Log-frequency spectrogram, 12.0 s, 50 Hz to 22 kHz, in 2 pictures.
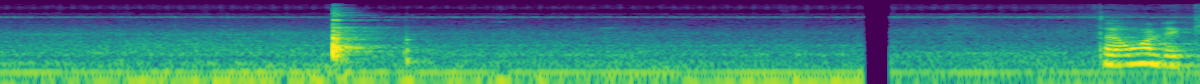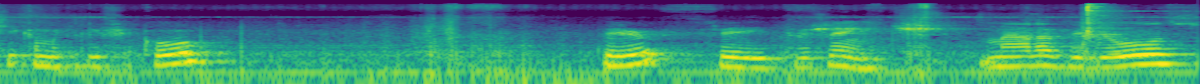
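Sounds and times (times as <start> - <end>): low steady hum: 0.0 - 12.0
ceramic plate clink: 1.7 - 2.2.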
